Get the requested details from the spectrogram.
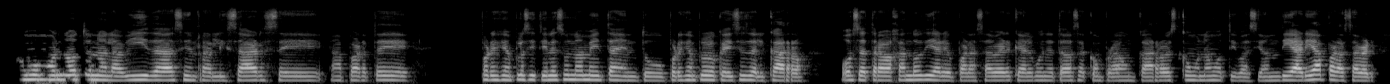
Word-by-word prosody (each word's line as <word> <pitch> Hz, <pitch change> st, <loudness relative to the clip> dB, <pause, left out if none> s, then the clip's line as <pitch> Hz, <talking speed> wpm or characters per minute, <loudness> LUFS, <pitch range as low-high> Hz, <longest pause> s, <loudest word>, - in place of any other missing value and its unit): Como 220 Hz, 0 st, +3 dB
monótona 215 Hz, -1 st, +3 dB
la 190 Hz, -1 st, +1 dB
vida, 200 Hz, 0 st, +3 dB
sin 200 Hz, -1 st, -3 dB
realizarse. 190 Hz, 0 st, -2 dB
Aparte, 190 Hz, 0 st, -3 dB, 0.6 s
por 215 Hz, -, -1 dB
ejemplo, 205 Hz, +1 st, +1 dB
si 215 Hz, 0 st, 0 dB
tienes 210 Hz, +1 st, +1 dB
una 220 Hz, -1 st, +3 dB
meta 205 Hz, -1 st, +1 dB
en 185 Hz, -1 st, -6 dB
tu 180 Hz, -1 st, -5 dB
por 195 Hz, +2 st, -2 dB
ejemplo, 200 Hz, +1 st, 0 dB
lo 205 Hz, -, +2 dB
que 195 Hz, -, 0 dB
dices 195 Hz, +3 st, -1 dB
del 185 Hz, -3 st, -1 dB
carro, 180 Hz, -3 st, +1 dB, 0.3 s
o 200 Hz, -, -1 dB
sea, 200 Hz, -1 st, +1 dB
trabajando 195 Hz, +1 st, +2 dB
diario 195 Hz, -3 st, +1 dB
para 180 Hz, 0 st, -3 dB
saber 185 Hz, +1 st, -1 dB
que 190 Hz, -, -3 dB
algún 190 Hz, +1 st, -4 dB
día 185 Hz, -1 st, -6 dB
te -, -, -4 dB
vas 190 Hz, +1 st, -1 dB
a 190 Hz, -, -5 dB
comprar 180 Hz, -1 st, -5 dB
un 180 Hz, -1 st, -8 dB
carro, 180 Hz, +1 st, -1 dB
es 190 Hz, 0 st, -5 dB
como 200 Hz, 0 st, -4 dB
una 195 Hz, 0 st, -3 dB
motivación 185 Hz, -1 st, -6 dB
diaria 200 Hz, +3 st, +5 dB
para 200 Hz, -4 st, +3 dB
saber, 180 Hz, -2 st, 0 dB
195 Hz, 190 wpm, -25 LUFS, 185-205 Hz, 0.6 s, diaria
